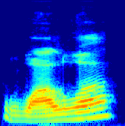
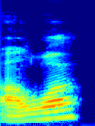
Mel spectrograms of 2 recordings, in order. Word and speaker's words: Walwa: So the lion as a symbol here, it's pronounced Walwa or Alwa in the Lydian script.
